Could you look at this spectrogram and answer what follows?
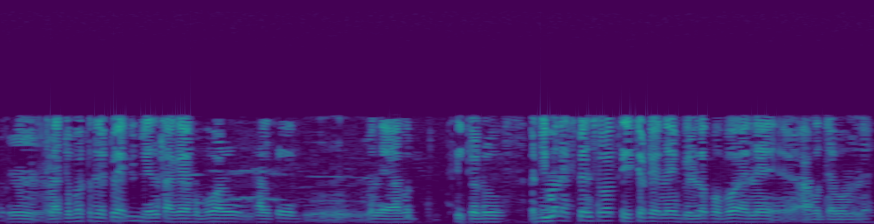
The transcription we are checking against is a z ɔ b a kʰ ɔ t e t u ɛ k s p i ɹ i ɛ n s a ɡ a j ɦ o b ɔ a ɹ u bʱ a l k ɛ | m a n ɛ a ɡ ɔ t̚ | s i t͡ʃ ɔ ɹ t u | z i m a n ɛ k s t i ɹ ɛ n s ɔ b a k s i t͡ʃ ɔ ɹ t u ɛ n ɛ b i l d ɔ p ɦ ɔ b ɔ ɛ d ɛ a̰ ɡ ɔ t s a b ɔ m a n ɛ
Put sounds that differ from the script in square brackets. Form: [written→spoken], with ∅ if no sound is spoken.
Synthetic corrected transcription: a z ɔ b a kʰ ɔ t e t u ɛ k s p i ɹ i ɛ n s a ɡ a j ɦ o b ɔ a ɹ u bʱ a l k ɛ | m a n ɛ a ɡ ɔ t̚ | s i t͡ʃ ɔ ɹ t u | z i m a n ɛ k s [t→p] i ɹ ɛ n s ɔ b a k s i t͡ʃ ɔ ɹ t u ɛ n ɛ b i l d ɔ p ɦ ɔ b ɔ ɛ [d→n] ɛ a̰ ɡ ɔ t [s→z] a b ɔ m a n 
